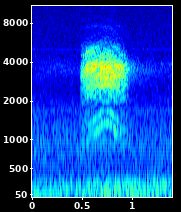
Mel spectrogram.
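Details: Bald eagle pair at their Big Bear Valley nest on a May 2024 evening: a lone loud, piercing high squeal of about half a second over soft background noise, recorded by a nest camera.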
